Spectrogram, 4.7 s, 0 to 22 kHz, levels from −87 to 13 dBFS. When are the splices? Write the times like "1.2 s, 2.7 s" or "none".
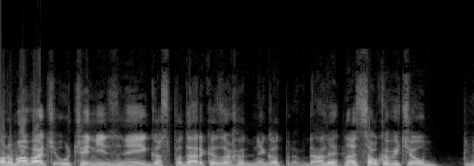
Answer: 2.8 s, 3.4 s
